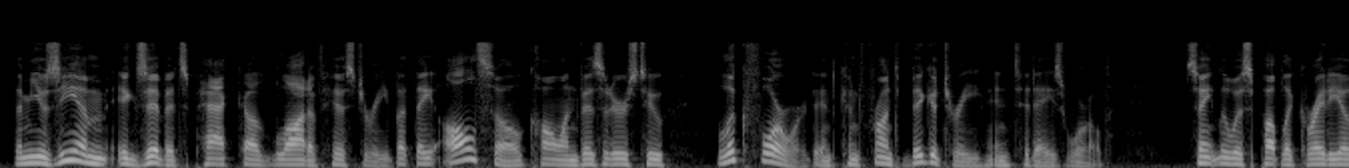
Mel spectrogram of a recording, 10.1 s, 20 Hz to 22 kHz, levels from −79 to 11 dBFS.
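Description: Nothing in this speech clip needs fixing: it's carried over G.722 wideband telephone coding at 64 kbit/s, which shows up as a faint trace of that coding and a top end that stops at about 7.7 kHz, just as a wideband call should.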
